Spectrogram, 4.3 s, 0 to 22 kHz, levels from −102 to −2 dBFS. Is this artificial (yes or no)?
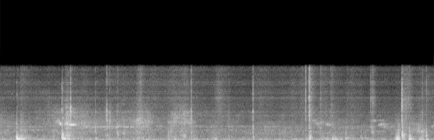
yes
